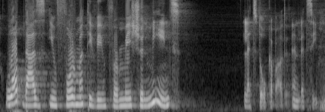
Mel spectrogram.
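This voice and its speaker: With an Italian accent, a woman speaks at a fairly slow pace with ordinary pitch variation, big swings in loudness, and long, frequent pauses. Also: medium pitch for a woman. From Italy. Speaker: robotics researcher. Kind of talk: lecture. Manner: animated.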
